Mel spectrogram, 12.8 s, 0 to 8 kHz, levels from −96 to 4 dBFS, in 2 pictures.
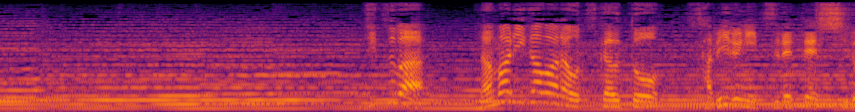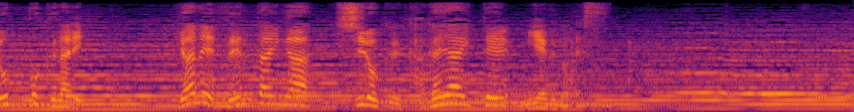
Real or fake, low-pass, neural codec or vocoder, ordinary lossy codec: real; 7.2 kHz; none; AAC, 48 kbps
